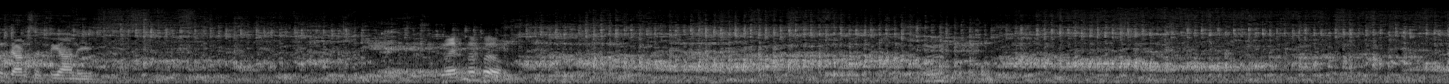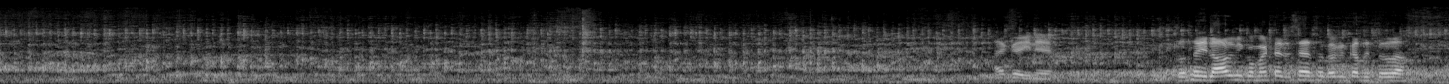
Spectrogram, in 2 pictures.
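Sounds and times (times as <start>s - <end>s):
tractor diesel engine under load: 0.0s - 28.9s.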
